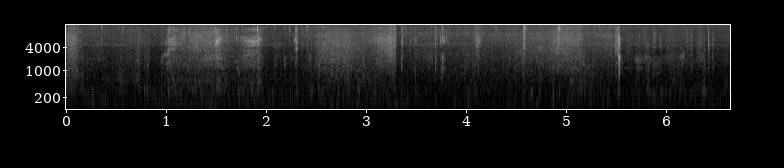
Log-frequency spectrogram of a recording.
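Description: A person eating close to the microphone: soft chewing and biting on bone-in pork steak, with small clicks and one sharper click near the end.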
